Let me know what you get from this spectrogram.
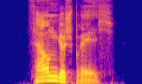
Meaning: long-distance call
- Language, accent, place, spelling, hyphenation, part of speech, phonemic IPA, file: German, Germany, Berlin, Ferngespräch, Fern‧ge‧spräch, noun, /ˈfɛʁnɡəˌʃpʁɛːç/, De-Ferngespräch.ogg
